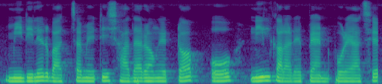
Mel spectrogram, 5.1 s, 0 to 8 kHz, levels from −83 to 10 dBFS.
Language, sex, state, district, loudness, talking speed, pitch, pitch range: Bengali, male, West Bengal, Alipurduar, -16 LUFS, 140 wpm, 115 Hz, 110-125 Hz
